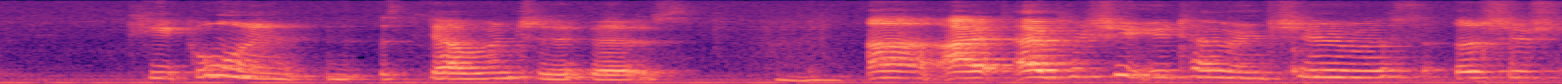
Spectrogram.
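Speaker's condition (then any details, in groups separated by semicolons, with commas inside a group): Cerebral palsy; present from birth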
